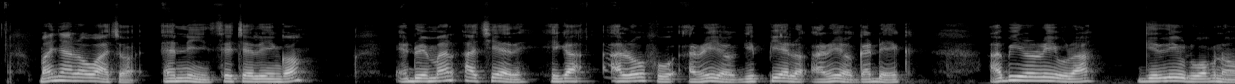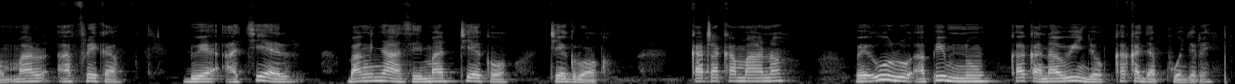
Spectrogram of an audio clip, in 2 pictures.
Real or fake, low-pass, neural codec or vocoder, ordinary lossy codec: real; 19.8 kHz; none; none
